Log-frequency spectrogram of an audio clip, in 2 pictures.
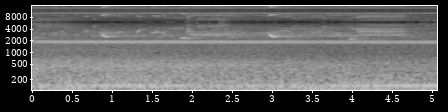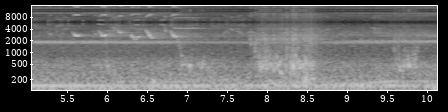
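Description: Small birds chirping repeatedly over a steady high-pitched hum and a low drone, with a brief cluster of knocks about eight seconds in.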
